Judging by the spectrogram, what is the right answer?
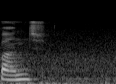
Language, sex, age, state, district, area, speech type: Punjabi, female, 18-30, Punjab, Mohali, rural, read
